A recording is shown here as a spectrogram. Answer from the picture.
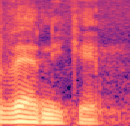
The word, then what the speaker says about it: Wernicke: Es un apellido de origen alemán, aparentemente, y se debería pronunciar Wernicke.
